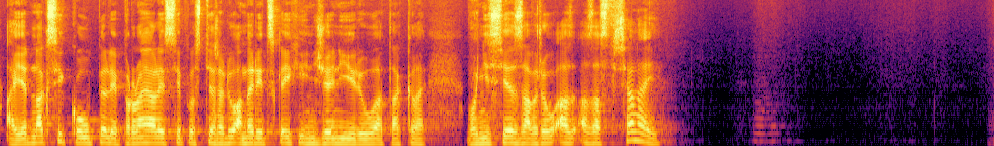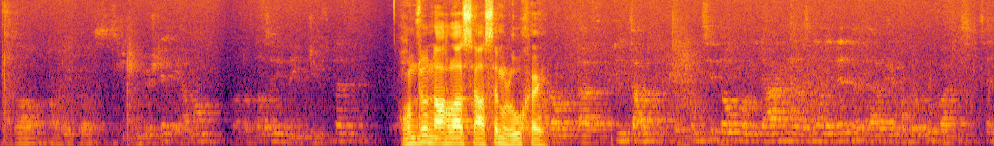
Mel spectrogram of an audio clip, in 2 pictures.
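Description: A man speaks to an audience with animation, his voice echoing in a hall.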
